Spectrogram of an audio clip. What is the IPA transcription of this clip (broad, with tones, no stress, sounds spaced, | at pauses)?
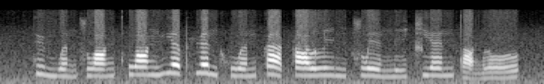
t̪ y˥˩ m w ə̰˨˩ n s w ɑ˧˥ ŋ t̪ʰ w ɑ˥ ŋ m j ɛ˥˧ pʰ ɥ ɛ˥˩ n x w ə˧˥ n k ä˥˩ k ɑ˥ ʊ̯ l i˥˧ ŋ t͡s w e˥˩ ɪ̯ n̪ i˧˥ t͡ɕ j ɛ˥ n t̪ ɑ̰˨˩ ŋ l o˧˥ ʊ̯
